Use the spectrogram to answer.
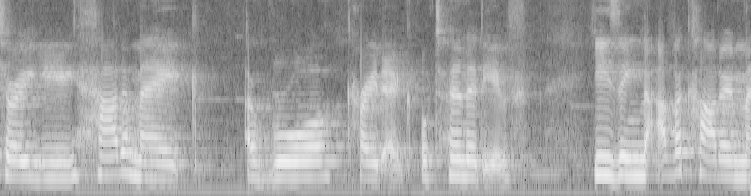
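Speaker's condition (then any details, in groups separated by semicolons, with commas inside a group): No condition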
